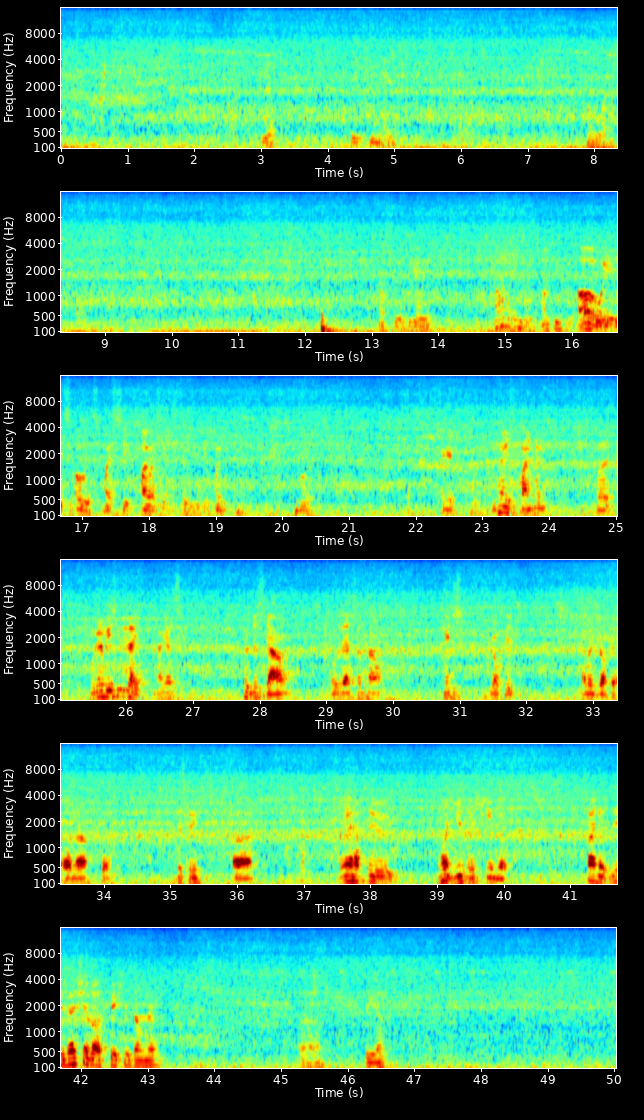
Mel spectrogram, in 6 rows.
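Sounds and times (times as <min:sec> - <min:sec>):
steady hiss: 0:00.0 - 0:50.0.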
